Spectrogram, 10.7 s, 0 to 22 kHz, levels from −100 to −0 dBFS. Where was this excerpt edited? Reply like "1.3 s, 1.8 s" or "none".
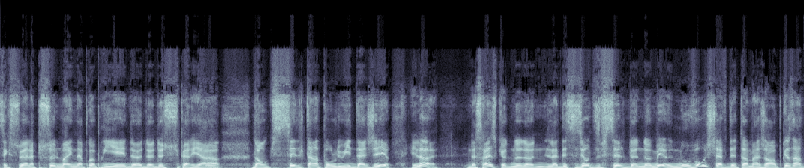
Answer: none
